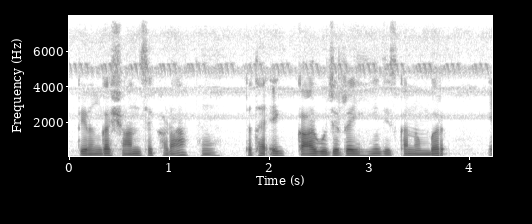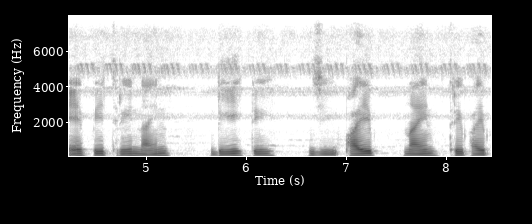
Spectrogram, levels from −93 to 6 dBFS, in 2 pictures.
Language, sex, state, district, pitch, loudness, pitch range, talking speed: Hindi, male, Uttar Pradesh, Etah, 115 Hz, -33 LUFS, 110-120 Hz, 155 wpm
